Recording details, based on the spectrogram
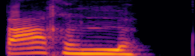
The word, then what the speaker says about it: parle: Mas eu esse é, no final não falo, eu falo parle, como se fosse até o L. Je parle. Je parle français. Então, a visualização desse E e entender que esse E nessa sílaba, sem acento, ele não existe, é muito difícil. Ele é, ele é inexistente, ele é mudo.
